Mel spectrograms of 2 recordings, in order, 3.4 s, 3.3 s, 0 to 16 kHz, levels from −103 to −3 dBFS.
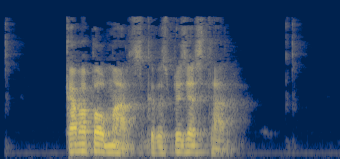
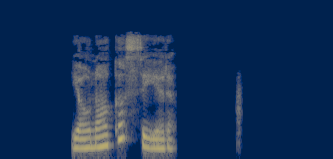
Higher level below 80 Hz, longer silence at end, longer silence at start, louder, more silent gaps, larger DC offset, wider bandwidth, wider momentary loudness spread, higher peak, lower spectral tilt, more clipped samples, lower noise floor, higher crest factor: first, -58 dBFS vs -76 dBFS; about the same, 1.05 s vs 0.95 s; about the same, 0.65 s vs 0.7 s; first, -23 LUFS vs -36 LUFS; second, none vs 1.77-2.35 s; neither; first, 11.5 kHz vs 7.6 kHz; first, 14 LU vs 8 LU; first, -4 dBFS vs -22 dBFS; about the same, -5.5 dB/octave vs -5.5 dB/octave; neither; second, -77 dBFS vs under -90 dBFS; about the same, 22 dB vs 18 dB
